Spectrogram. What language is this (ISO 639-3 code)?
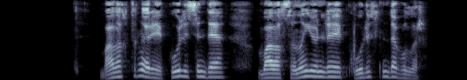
bak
